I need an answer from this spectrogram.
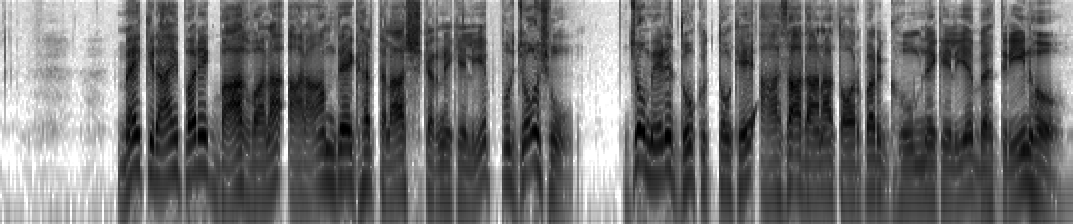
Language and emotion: Urdu, happy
